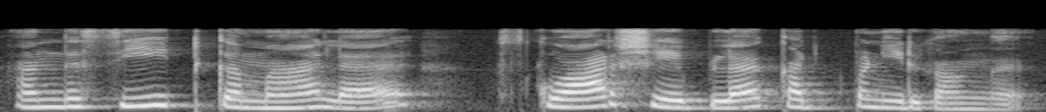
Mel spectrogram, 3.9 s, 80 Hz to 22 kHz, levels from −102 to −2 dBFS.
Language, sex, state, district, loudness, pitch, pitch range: Tamil, female, Tamil Nadu, Kanyakumari, -16 LUFS, 265 Hz, 235-285 Hz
